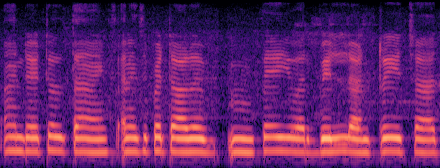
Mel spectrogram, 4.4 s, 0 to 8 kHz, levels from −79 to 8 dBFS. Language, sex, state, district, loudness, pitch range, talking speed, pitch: Telugu, female, Andhra Pradesh, Annamaya, -15 LUFS, 195-205 Hz, 165 wpm, 200 Hz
